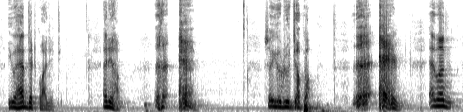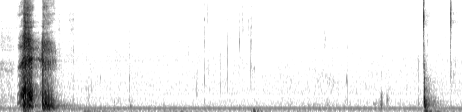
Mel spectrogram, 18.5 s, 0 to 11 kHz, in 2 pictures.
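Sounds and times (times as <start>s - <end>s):
low steady hum: 0.0s - 18.4s
speech: 0.2s - 1.2s, 2.0s - 4.0s, 5.3s - 6.3s, 7.0s - 8.0s, 8.6s - 10.3s
person coughing: 3.0s - 4.1s, 7.0s - 8.1s, 9.6s - 10.5s.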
